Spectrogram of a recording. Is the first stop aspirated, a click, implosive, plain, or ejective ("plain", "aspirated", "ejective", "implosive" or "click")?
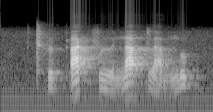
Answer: aspirated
